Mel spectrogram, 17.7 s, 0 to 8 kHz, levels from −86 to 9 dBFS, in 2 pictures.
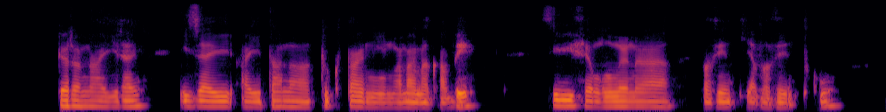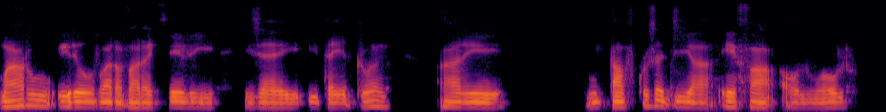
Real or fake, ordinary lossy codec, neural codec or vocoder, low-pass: fake; AAC, 48 kbps; codec, 16 kHz, 2 kbps, X-Codec, HuBERT features, trained on balanced general audio; 7.2 kHz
